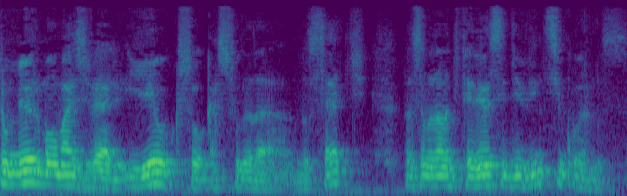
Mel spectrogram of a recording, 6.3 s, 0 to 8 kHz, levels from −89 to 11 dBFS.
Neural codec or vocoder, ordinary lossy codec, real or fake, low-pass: none; MP3, 32 kbps; real; 7.2 kHz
